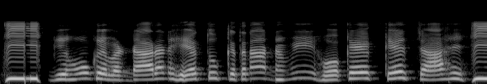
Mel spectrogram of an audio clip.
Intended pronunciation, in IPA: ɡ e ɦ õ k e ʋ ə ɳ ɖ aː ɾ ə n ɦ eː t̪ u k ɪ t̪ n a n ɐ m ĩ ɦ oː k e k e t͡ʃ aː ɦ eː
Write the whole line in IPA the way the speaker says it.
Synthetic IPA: ɡ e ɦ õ k e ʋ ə ɳ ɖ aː ɾ ə n ɦ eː t̪ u k ɪ t̪ n a n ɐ m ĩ ɦ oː k e k e t͡ʃ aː ɦ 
